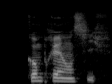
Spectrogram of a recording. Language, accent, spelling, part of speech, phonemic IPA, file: French, France, compréhensif, adjective, /kɔ̃.pʁe.ɑ̃.sif/, LL-Q150 (fra)-compréhensif.wav
- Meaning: 1. Emotionally understanding; compassionate 2. Encompassing a certain number of elements or characteristics 3. Encompassing many elements; having many characteristics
